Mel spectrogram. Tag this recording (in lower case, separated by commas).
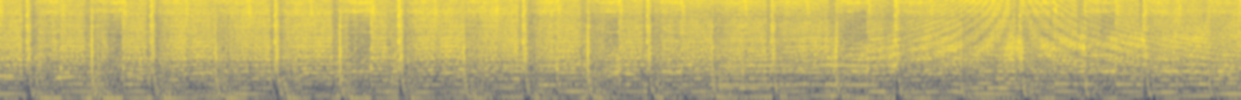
music, techno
